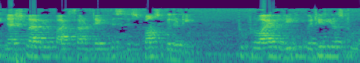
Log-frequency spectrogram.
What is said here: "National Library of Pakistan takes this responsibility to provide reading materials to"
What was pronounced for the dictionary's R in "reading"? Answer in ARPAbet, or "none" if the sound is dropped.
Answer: L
